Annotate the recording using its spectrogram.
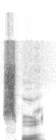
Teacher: so it's the ooh sound with a dark L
